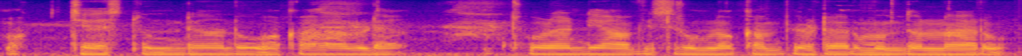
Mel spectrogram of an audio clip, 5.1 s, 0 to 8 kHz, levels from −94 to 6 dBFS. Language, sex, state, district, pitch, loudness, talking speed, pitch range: Telugu, male, Andhra Pradesh, Manyam, 110 Hz, -17 LUFS, 115 wpm, 105-110 Hz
